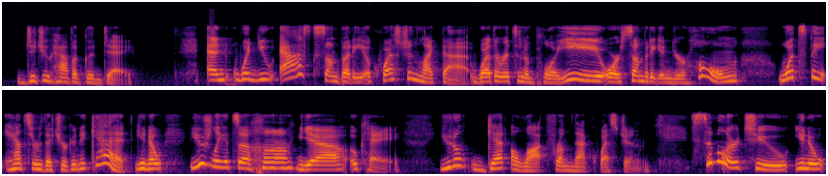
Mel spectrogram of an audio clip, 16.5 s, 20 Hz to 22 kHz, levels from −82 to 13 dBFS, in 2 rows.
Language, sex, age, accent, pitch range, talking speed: English, female, 40-59, American, 165-235 Hz, 190 wpm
